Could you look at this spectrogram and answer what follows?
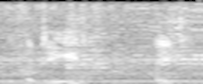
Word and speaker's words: Hadid: Haddad? I always read it as Haddad. I don't know how you say it. I said Hadid. It's the ID, right?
